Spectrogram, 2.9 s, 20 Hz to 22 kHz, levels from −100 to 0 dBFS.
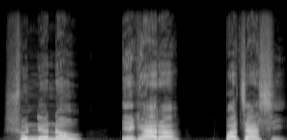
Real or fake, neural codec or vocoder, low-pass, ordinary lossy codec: fake; vocoder, 44.1 kHz, 128 mel bands every 256 samples, BigVGAN v2; 19.8 kHz; none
